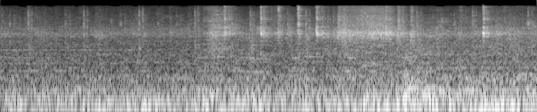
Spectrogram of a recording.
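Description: Restaurant room noise: a steady low rumble with faint voices in the background.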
